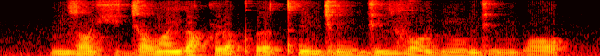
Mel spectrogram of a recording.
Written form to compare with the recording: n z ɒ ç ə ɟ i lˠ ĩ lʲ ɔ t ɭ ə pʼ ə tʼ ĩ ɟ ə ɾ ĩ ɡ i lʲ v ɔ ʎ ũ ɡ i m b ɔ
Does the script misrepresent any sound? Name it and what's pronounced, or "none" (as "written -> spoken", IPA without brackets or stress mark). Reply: t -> q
